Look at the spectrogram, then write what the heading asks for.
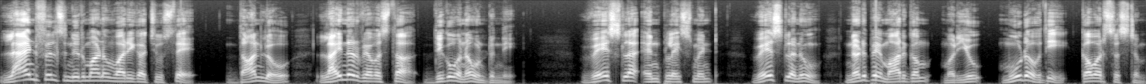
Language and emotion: Telugu, neutral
